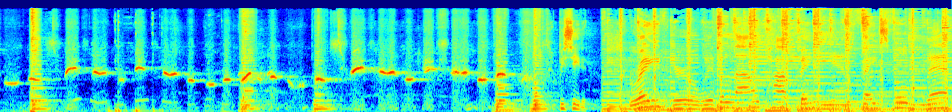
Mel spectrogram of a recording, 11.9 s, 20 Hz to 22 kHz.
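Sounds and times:
cheerful whistled melody: 0.0 - 6.9
speech: 7.0 - 11.8.

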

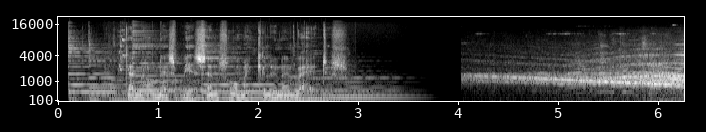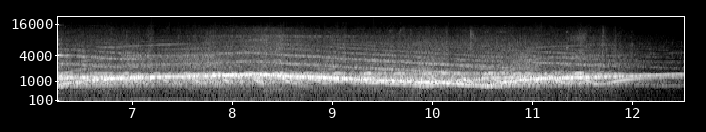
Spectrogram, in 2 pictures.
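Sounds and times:
speech: 0.7 - 3.0
ambulance sirens wailing on a busy street: 4.0 - 12.5.

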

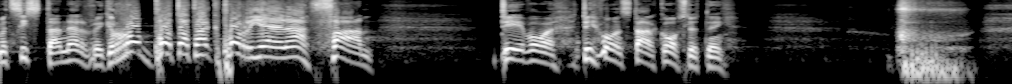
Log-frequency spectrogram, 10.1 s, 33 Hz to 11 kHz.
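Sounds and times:
speech: 0.0 - 4.0, 5.0 - 7.4, 9.0 - 9.2
heavy breathy gasp: 7.7 - 10.1.

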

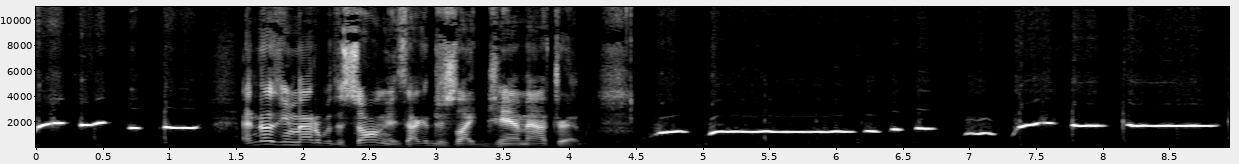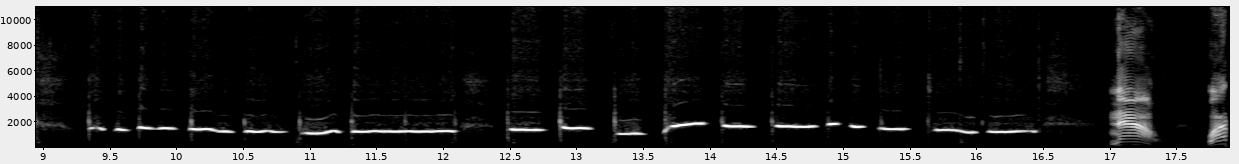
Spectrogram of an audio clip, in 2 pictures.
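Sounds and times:
person whistling a lively melody: 0.0 - 1.4, 4.6 - 16.6
speech: 1.6 - 4.5.

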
